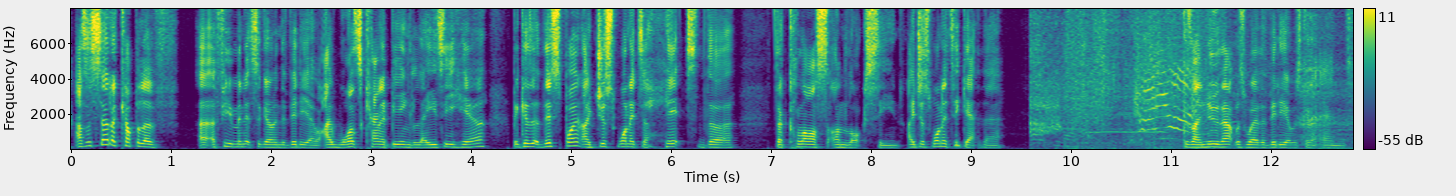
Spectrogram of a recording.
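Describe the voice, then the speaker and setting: A British YouTube creator rewatches his own video and gives rambling, casual commentary, restarting sentences often and poking fun at himself. His voice is fairly high and a little fast, with slight background noise.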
